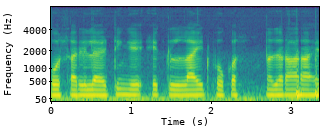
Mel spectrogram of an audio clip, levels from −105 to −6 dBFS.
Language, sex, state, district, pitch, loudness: Hindi, male, Chhattisgarh, Sukma, 130 Hz, -15 LUFS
